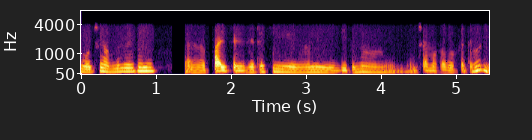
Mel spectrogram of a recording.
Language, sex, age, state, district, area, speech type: Bengali, male, 18-30, West Bengal, North 24 Parganas, rural, conversation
